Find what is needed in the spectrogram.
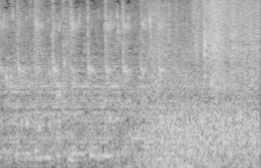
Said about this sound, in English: flush the ping pong ball. I repeat, flush the ping pong ball.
